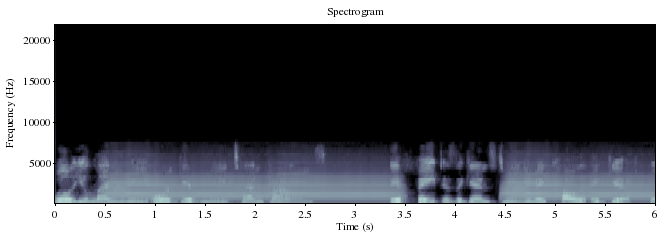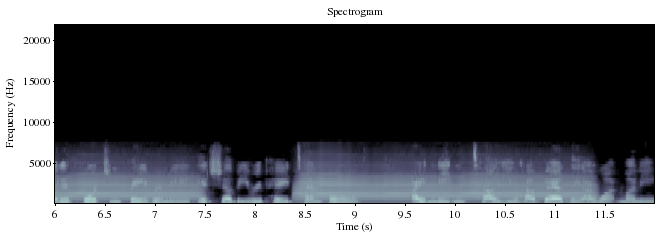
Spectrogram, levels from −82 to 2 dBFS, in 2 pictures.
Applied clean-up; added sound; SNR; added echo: none; Trumpet; 3 dB; none.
